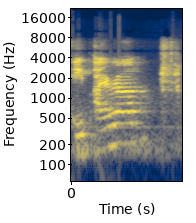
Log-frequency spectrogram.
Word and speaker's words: Apeiron: Ooh, it's actually pronounced Apeiron.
